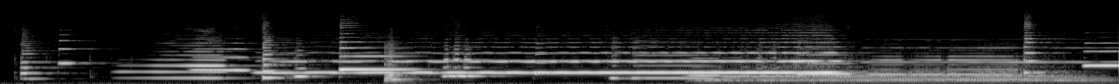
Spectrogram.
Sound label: Quartet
